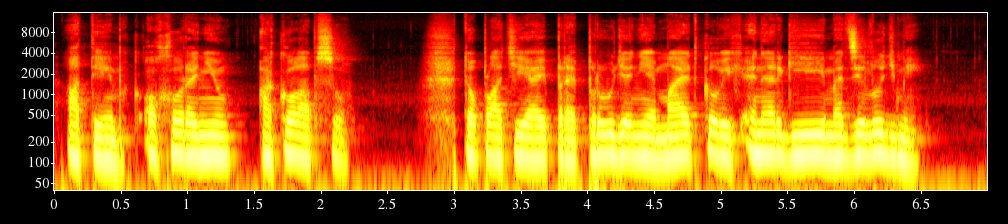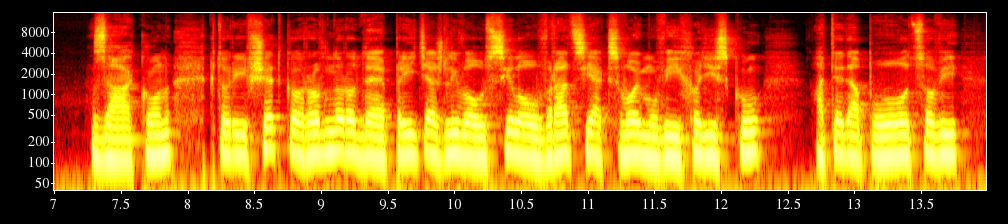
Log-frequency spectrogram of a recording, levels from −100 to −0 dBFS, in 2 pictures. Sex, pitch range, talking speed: male, 120-135 Hz, 120 wpm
